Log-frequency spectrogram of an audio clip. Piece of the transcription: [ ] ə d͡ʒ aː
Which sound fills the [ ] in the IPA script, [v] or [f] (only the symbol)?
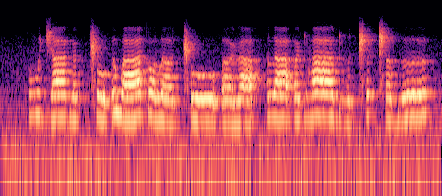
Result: v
